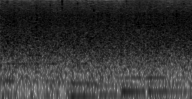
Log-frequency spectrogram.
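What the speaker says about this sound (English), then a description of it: "although it's raining now" Steady rainfall in the colony-building game Rimworld, a soft, even hiss of falling rain with faint low tones underneath, quiet and continuous.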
